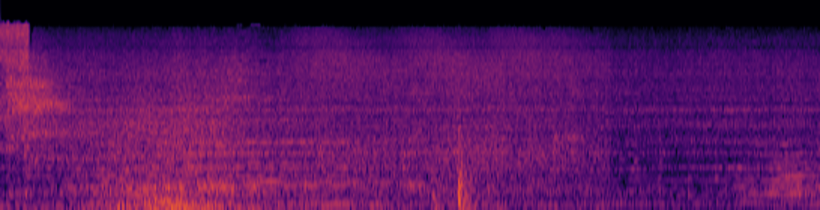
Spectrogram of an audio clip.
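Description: A long hiss of pressurised gas rushing from cylinders through hoses, slowly dying away, over a film score. One sharp knock sounds about six seconds in.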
